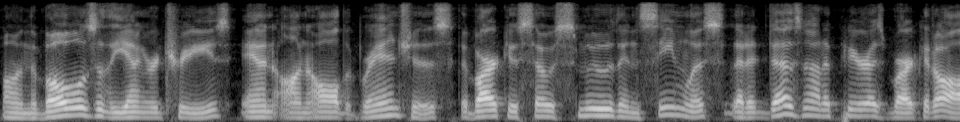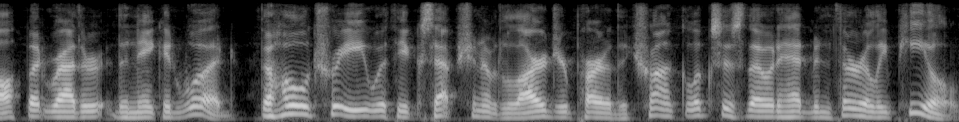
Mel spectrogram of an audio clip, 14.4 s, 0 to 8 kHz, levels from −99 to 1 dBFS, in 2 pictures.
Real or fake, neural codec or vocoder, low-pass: fake; codec, 24 kHz, 6 kbps, HILCodec; 7.2 kHz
